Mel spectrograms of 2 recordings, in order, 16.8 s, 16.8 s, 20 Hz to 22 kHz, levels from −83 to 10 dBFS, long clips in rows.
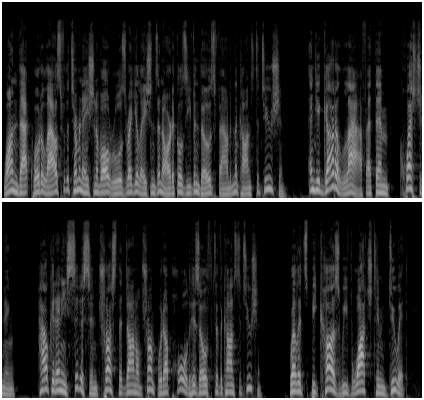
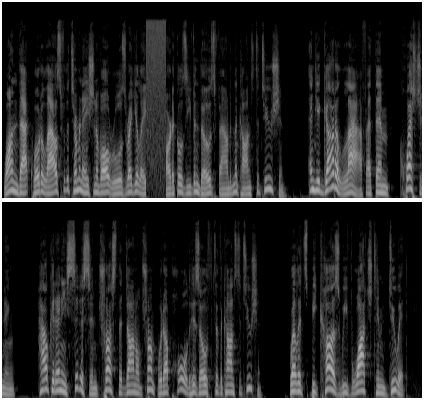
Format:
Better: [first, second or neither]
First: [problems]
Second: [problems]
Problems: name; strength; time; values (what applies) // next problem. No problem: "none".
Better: first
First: none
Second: audio cutting out; filled with static; at 3 s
